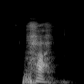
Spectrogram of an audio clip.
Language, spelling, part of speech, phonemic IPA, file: French, ah, interjection, /a/, LL-Q150 (fra)-ah.wav
- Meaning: ah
